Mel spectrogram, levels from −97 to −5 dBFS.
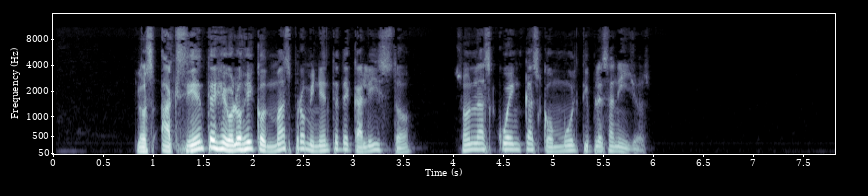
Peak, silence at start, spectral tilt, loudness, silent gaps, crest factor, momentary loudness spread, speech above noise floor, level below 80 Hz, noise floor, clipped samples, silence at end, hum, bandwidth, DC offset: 0 dBFS; 0.85 s; -8 dB/octave; -18 LUFS; none; 20 dB; 16 LU; 69 dB; -52 dBFS; -86 dBFS; under 0.1%; 1.9 s; none; 11.5 kHz; under 0.1%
